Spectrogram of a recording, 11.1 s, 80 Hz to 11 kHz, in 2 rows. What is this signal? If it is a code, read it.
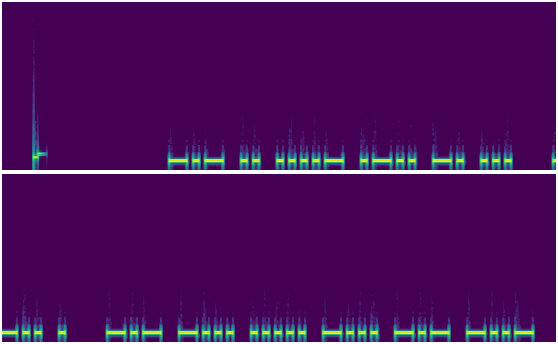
Morse code, heard as a keyed tone, about 21 wpm, 700 Hz. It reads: KI4LNS DE KB5BKX
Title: USA Callsign DE Callsign 20wpm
